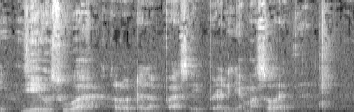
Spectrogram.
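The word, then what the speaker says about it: יהושע: Jadi cara baca sesuai Masoret itu Yehosua.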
